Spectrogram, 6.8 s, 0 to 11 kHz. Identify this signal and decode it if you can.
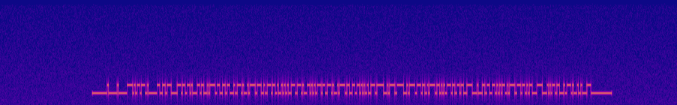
RTTY (75 baud, 850 Hz shift), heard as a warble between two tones, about 1700 Hz centre. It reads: IM GLEICHEN JAHR HEIRATETE ER LOUISE BOSCH.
